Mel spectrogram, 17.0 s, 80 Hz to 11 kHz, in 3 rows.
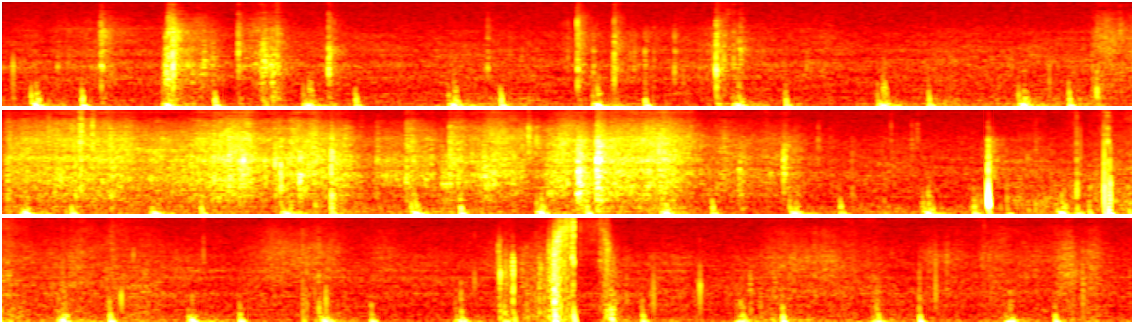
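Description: Heartbeats near 90 a minute with irregular spacing and occasional off-beat thumps, fitting an arrhythmia; brief rustling and rattling noise in the background.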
